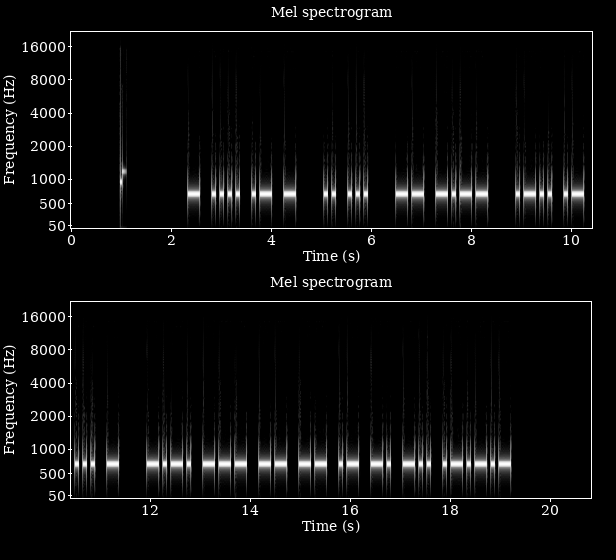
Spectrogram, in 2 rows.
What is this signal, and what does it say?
Morse code, heard as a keyed tone, about 15 wpm, 700 Hz. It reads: THAT IS MY LAST COMMAND.
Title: Sentences from Top 1600 Words 15wpm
